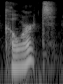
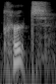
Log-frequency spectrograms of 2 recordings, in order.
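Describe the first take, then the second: First: The name is said with two syllables. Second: The name is said with one syllable.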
